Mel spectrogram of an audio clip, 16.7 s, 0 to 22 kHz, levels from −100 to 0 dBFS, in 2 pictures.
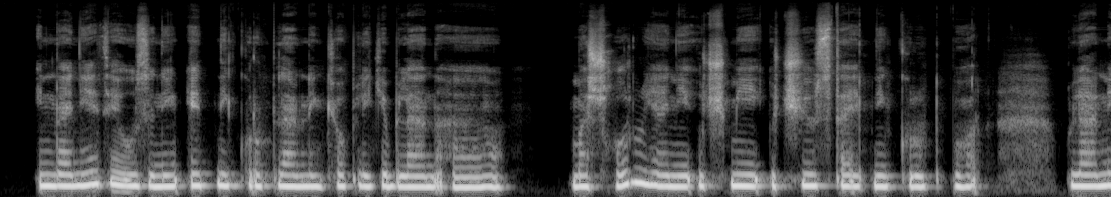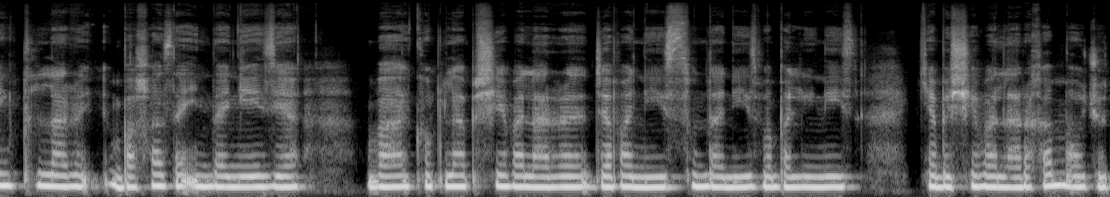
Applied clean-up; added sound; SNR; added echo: none; none; none; none.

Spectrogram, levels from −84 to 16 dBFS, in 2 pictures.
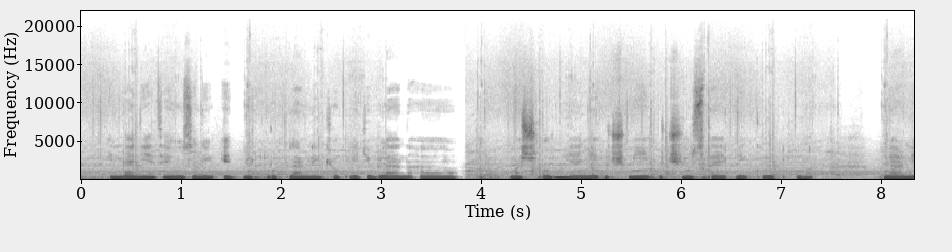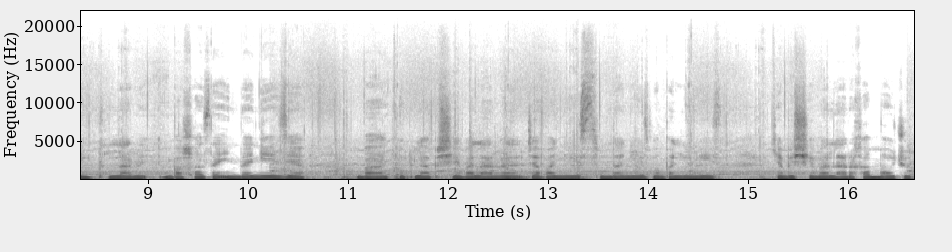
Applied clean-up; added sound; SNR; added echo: none; Car; 15 dB; none.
